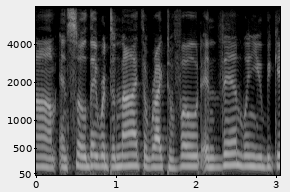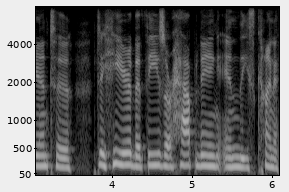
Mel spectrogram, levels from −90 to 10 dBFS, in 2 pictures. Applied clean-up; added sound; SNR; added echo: none; none; none; none.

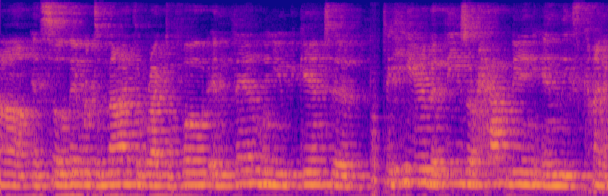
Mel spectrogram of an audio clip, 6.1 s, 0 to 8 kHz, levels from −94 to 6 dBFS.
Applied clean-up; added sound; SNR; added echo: neural separator model SepFormer DNS4.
